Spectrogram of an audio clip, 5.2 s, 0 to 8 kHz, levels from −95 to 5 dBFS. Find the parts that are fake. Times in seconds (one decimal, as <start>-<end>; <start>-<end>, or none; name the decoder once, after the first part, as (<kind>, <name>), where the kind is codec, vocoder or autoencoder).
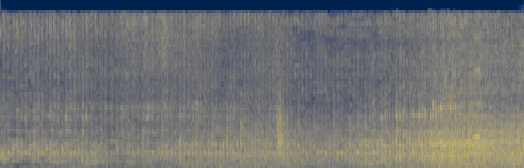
0.7-2.8 (codec, DAC)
